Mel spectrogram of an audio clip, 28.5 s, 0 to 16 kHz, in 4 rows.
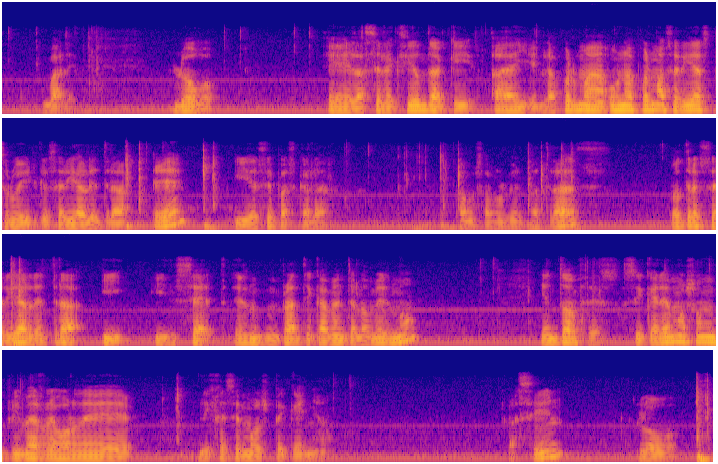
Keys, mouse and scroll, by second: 2.2-8.7 drag, 8.5 e, 8.7-28.5 middle drag, 9.2 s, 11.5 ctrl+z, 12.8 ctrl+z, 14.5 i, 23.1 s, 28.4 e.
